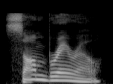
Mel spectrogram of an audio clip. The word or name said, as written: sombrero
